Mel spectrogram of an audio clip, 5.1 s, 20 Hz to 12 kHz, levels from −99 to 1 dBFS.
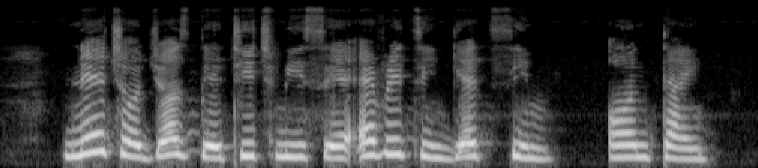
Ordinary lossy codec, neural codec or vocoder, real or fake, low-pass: none; none; real; 9.9 kHz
